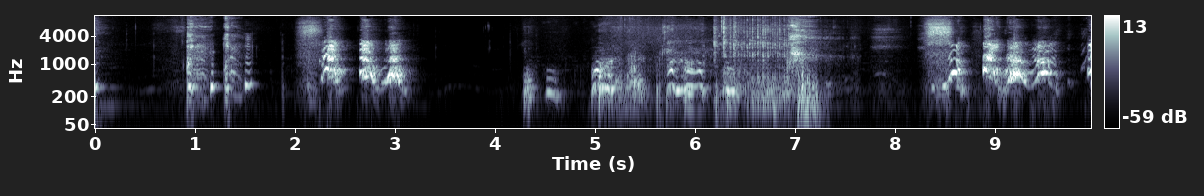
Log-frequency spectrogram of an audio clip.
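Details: Domestic dog barking at a door stop it appears to treat as a threat, giving sharp barks singly and in quick pairs with short gaps, some laughter and talk from people in the room.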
